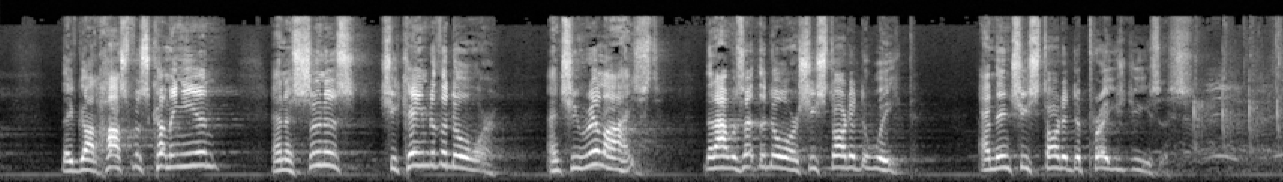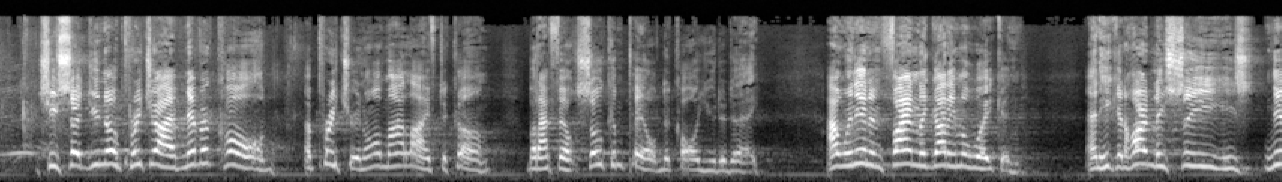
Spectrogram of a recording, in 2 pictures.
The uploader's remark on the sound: This message was preached from the 2023 Calvin - Doris Evans Memorial Camp Meeting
